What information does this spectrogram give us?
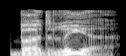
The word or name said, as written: buddleia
